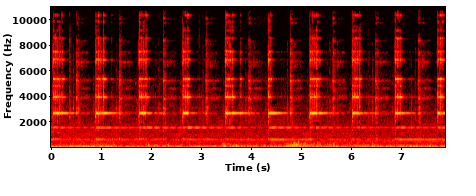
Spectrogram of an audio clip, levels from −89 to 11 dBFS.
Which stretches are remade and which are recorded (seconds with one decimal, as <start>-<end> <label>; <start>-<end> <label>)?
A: 0.0-7.9 recorded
